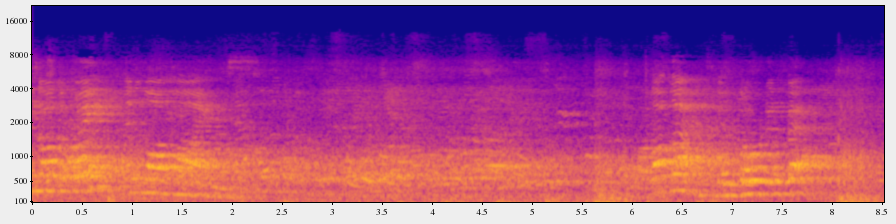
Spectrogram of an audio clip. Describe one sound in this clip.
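Many people chatter and talk at once in a large echoing hall.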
